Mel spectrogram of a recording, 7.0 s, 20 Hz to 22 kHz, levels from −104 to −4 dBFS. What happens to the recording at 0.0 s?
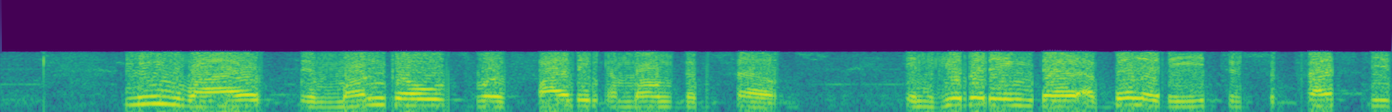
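From 0.0 s the mu-law and A-law mix-up is already present, and it lasts the whole clip. The speech was coded as A-law but decoded as mu-law. Sample levels come out scrambled. The speech sounds harsh and distorted, and its quietest moments are lifted into audible noise.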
